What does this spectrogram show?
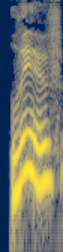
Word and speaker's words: live: is live and live live with the same I as in sit means to reside for example I live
